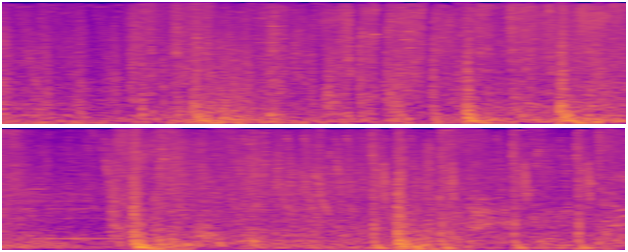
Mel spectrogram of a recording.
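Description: Energy blasts crackle and explode.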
